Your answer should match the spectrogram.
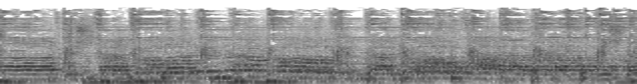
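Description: Devotional kirtan: voices singing a mantra to a flowing melody, with hand cymbals striking a steady beat about twice a second.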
